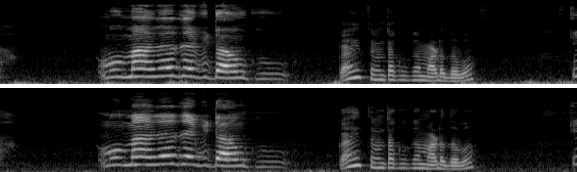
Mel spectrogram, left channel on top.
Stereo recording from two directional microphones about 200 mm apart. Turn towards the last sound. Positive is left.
turn(degrees=-5)  # may be behind; listen again after turning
